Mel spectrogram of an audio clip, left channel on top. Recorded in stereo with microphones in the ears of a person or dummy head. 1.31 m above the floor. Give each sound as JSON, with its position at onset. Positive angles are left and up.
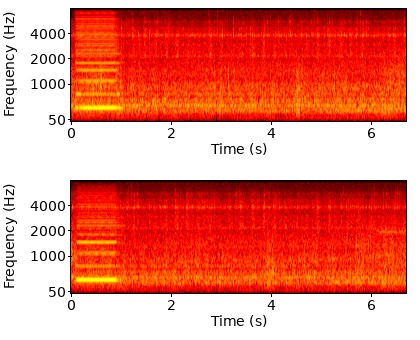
{"t": 0.1, "sound": "an alarm", "side_deg": 80, "distance_m": 7.0}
